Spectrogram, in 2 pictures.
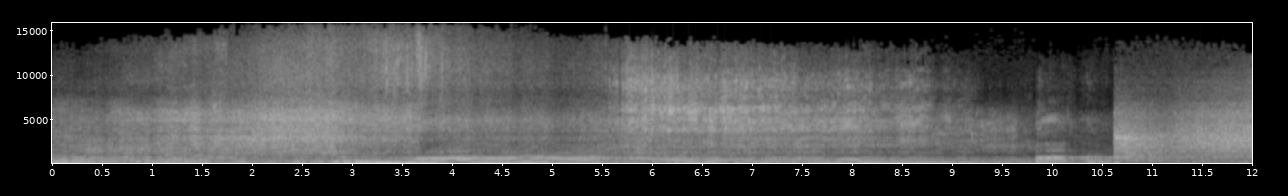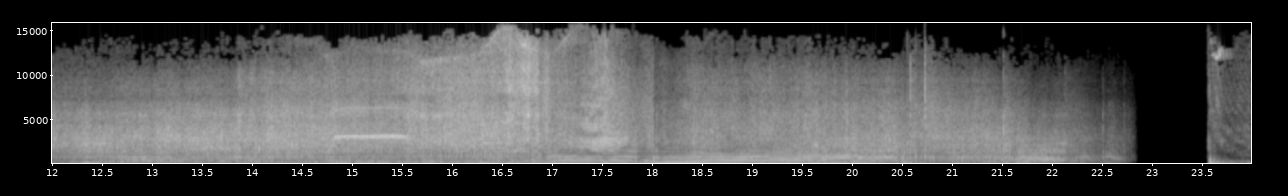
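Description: Race car engine at high revs, its pitch climbing and dropping again and again through gear changes and lifts off the throttle. About ten seconds in, the sound changes abruptly to another car doing the same.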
